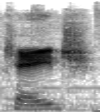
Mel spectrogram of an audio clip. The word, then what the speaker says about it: Kage: Kage, you rhyme with rage. Rage. Yeah, I'm on the Why are you so stage. angry? Why are you so angry, Me? Cage?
